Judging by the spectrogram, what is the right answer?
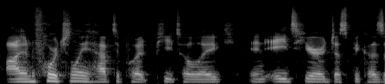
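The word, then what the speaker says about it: Peyto Lake: So afterwards, we decided to go to this lake called Pito Lake. It's actually pronounced PTO Lake, not Po Lake as some may call it.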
